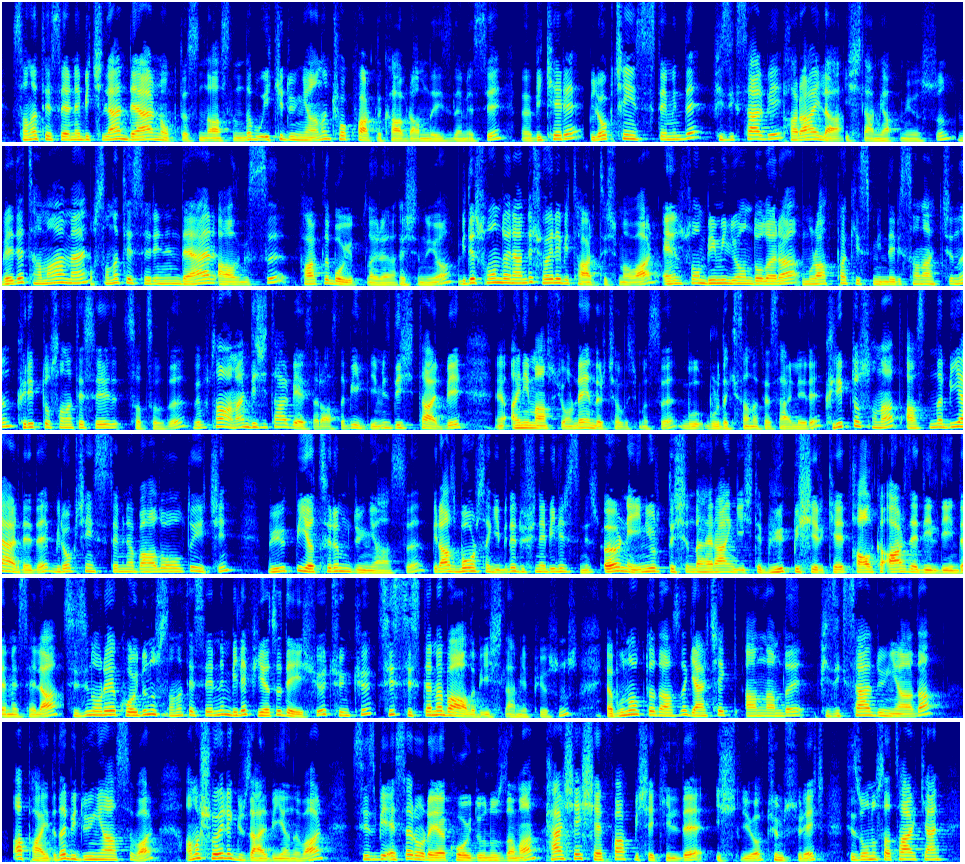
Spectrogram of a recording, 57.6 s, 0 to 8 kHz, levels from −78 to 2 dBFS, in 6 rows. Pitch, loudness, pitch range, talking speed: 165 Hz, -23 LUFS, 135-195 Hz, 160 wpm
